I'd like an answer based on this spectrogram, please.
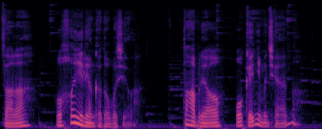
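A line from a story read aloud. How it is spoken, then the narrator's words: Said smiling. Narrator (Chinese): 笑眯眯的说道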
